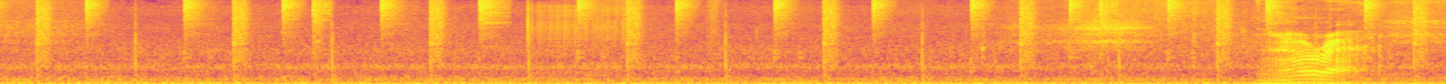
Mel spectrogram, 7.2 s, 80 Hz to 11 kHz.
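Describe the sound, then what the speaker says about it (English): A BMW 550 engine idles just after a restart with several cylinders misfiring, a steady low rumble broken by regular sharp ticking pulses, recorded close, with a brief whining sweep near the end. "after starting it, some of the cylinders are showing misfire just from the restart"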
